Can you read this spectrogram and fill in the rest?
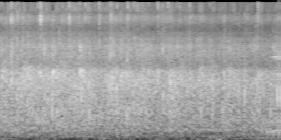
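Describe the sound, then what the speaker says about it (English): A round of applause for the cooks at a Sunday feast at ISKCON Toronto: dense, sustained clapping from a full audience, loud and continuous throughout. "Thank you very much. Round of applause."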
